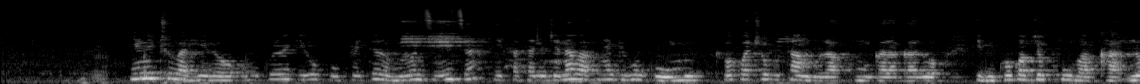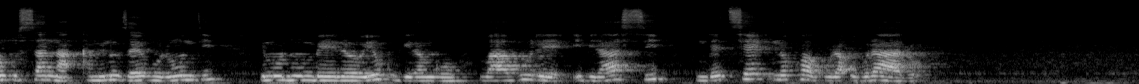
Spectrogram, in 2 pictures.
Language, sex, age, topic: Rundi, female, 25-35, education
